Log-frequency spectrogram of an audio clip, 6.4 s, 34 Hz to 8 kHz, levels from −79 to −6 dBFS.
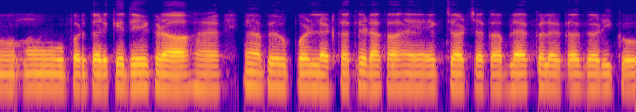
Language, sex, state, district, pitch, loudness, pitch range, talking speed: Hindi, male, Punjab, Kapurthala, 110 Hz, -17 LUFS, 110-115 Hz, 195 wpm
